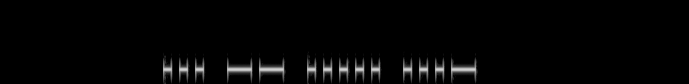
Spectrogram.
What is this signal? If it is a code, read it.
Morse code, heard as a keyed tone, about 15 wpm, 700 Hz. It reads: SM5V
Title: DXCC-100 Call Signs - 4 Characters - Repeated 2x - 15wpm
